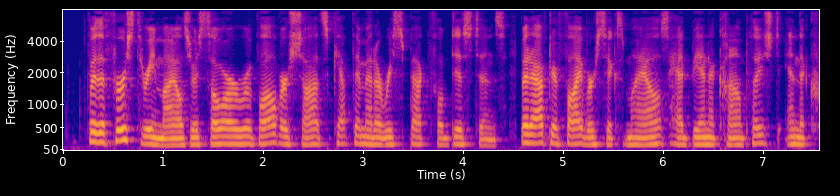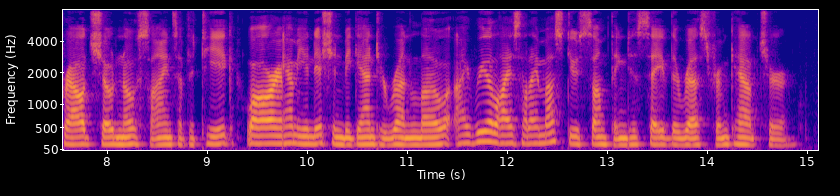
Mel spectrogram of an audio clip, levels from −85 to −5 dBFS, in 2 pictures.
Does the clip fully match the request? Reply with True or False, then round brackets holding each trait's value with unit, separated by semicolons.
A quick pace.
True (210 wpm)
